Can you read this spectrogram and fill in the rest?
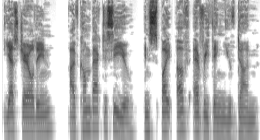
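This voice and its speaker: A man playing an accusing brother of the dead in an old-time radio mystery, with an ominous, deliberate delivery. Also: mid-range voice, fairly even intonation, no echo, clean studio sound, natural voice. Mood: accusing, ghostly.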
